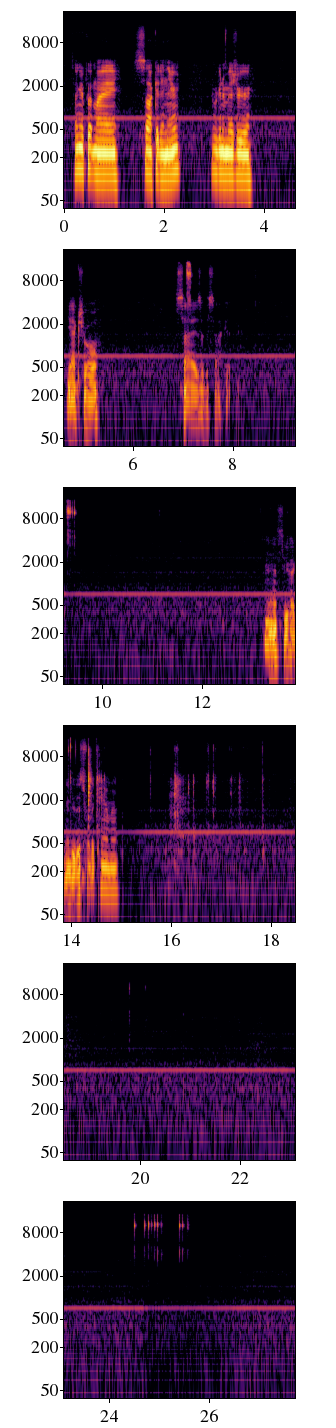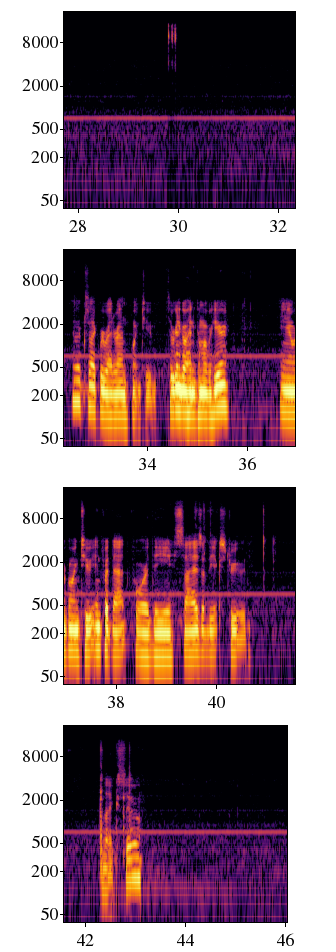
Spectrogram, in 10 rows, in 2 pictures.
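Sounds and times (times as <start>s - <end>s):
faint electrical whine: 0.0s - 46.0s
metallic clicking: 24.5s - 25.6s, 29.8s - 30.0s.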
